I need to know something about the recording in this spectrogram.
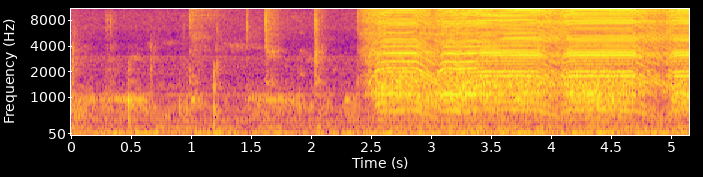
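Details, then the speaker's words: Nail file drill motor powered directly from bench power supply after removing the control assembly: spins up to a smooth, steady high whine, no roughness; nothing wrong with the motor. "two Motors going nothing wrong with the motor"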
